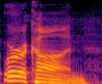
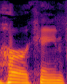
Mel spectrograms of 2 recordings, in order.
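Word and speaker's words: Huracán: And the 2015 Lamborghini Huracan, or Hurricane for those that don't know how to pronounce it like me.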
